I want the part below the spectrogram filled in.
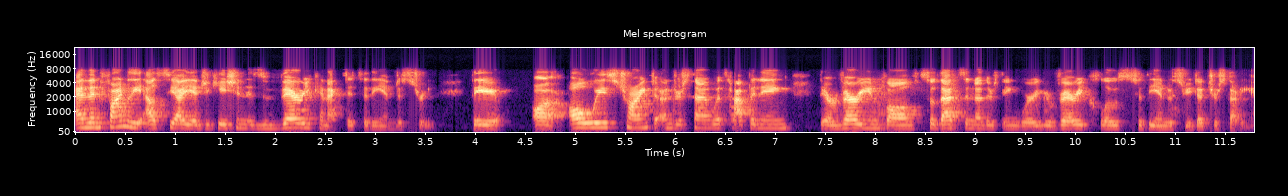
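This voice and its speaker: Woman's voice at medium pitch, fairly quick pace, ordinary pitch variation and big swings in loudness. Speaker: college tutor presenting information session. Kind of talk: online information session presentation. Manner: fast; casual, halting with fillers.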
